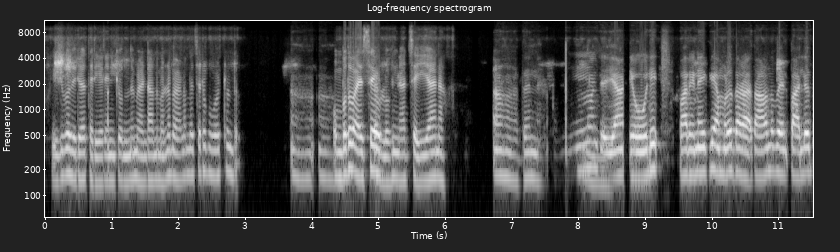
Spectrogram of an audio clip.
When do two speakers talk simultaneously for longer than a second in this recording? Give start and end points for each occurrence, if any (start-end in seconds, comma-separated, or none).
none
